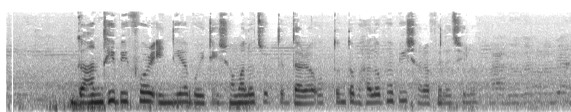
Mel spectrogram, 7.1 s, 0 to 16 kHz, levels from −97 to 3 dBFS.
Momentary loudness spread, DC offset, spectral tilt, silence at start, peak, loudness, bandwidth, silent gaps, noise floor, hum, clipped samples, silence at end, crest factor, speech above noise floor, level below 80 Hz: 24 LU; under 0.1%; -5.5 dB/octave; 0.1 s; -4 dBFS; -21 LUFS; 11.5 kHz; none; -42 dBFS; none; under 0.1%; 0 s; 18 dB; 22 dB; -50 dBFS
